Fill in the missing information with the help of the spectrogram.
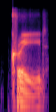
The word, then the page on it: creed: British English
